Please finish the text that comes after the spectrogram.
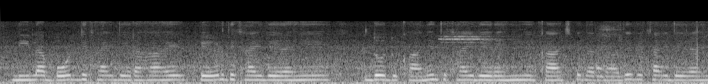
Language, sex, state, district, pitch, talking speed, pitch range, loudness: Hindi, female, Maharashtra, Dhule, 205 Hz, 195 wpm, 200-210 Hz, -15 LUFS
